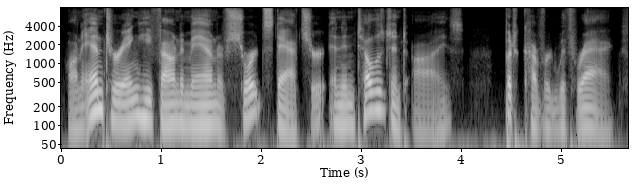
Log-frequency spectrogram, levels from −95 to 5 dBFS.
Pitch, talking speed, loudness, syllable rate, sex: 105 Hz, 170 wpm, -22 LUFS, 5.1 syllables/s, male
